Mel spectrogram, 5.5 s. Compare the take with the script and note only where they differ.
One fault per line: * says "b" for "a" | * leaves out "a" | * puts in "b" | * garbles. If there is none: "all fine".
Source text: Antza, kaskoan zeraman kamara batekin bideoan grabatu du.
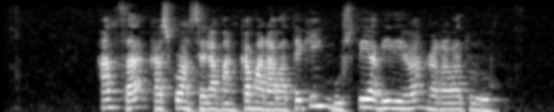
* puts in "guztia"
